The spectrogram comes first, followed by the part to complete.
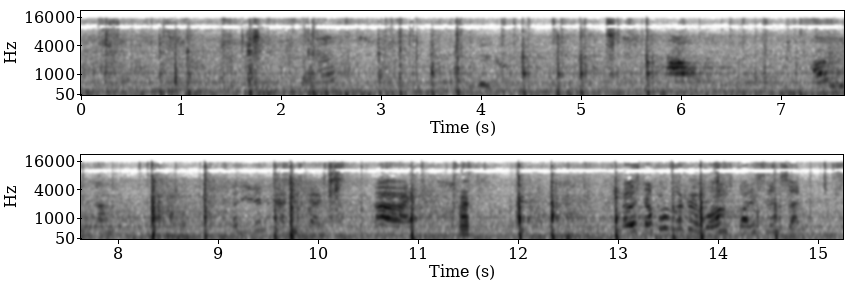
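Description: Basketballs bouncing on an outdoor hard court: sharp, irregular thuds that come more often and louder in the second half, with children's voices calling now and then.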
